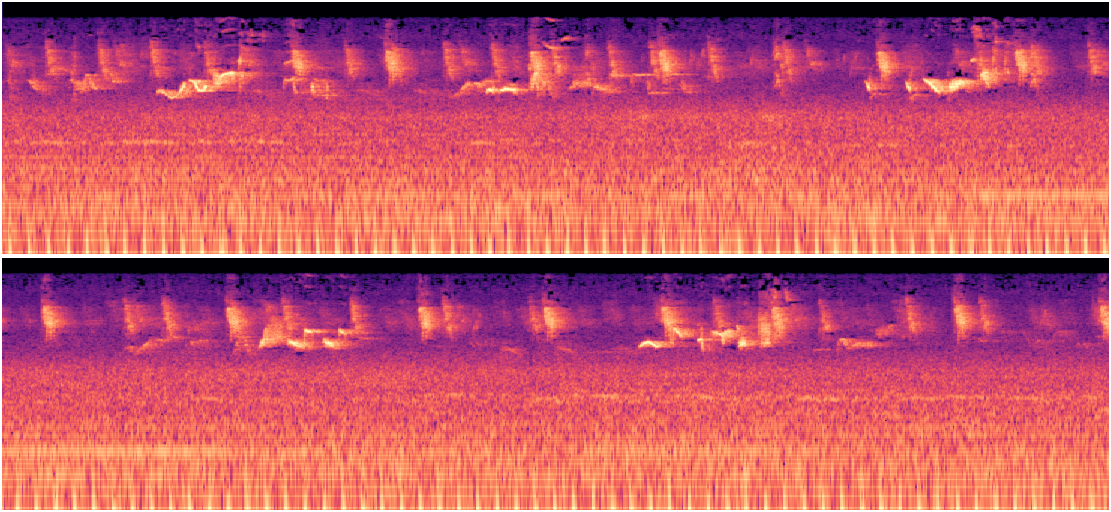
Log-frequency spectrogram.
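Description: Forest birds calling: a steady series of short, high chirps about twice a second, with warbling, sliding phrases breaking in several times.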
